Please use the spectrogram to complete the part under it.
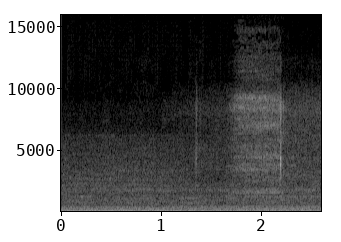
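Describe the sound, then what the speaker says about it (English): Cars moving through a parking lot, a steady low rumble of engines and tyres close by, with a faint brief higher tone near the end and no one talking. "they're moving cars"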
